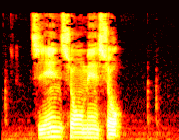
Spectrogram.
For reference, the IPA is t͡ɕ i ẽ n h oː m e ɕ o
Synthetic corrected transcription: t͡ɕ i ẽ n ɕ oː m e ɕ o

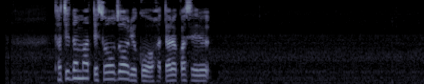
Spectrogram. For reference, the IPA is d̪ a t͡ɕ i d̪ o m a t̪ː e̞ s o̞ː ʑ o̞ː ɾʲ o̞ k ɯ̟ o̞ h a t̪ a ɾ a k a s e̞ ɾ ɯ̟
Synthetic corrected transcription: t̪ a t͡ɕ i d̪ o m a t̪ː e̞ s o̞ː z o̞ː ɾʲ o̞ k ɯ̟ o̞ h a t̪ a ɾ a k a s e̞ ɾ ɯ̟

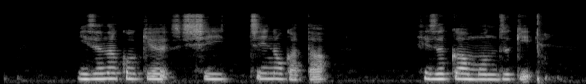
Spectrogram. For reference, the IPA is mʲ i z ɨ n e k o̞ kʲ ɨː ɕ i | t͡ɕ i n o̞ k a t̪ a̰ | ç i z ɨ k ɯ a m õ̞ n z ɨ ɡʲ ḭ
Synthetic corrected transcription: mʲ i z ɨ n a k o̞ kʲ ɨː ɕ i | t͡ɕ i n o̞ k a t̪ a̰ | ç i z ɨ k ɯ a m õ̞ n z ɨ kʲ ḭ

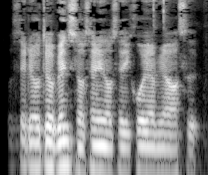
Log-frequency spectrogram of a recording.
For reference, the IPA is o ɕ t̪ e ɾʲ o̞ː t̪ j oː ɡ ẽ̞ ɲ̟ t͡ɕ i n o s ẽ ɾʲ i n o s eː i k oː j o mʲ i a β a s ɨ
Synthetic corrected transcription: o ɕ t̪ e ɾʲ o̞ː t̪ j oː b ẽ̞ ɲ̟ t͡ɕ i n o s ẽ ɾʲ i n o s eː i k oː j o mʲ i a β a s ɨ

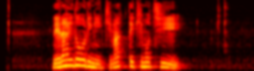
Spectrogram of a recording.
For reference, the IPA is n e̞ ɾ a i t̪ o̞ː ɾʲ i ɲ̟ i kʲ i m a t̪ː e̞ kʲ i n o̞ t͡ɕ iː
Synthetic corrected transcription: n e̞ ɾ a i d̪ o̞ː ɾʲ i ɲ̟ i kʲ i m a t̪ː e̞ kʲ i m o̞ t͡ɕ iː

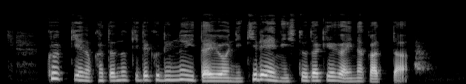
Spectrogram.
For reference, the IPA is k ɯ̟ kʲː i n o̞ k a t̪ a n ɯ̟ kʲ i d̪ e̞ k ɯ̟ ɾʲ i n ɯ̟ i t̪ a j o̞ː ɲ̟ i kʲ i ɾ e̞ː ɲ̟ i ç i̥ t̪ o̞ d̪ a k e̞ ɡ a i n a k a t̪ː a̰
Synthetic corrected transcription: k ɯ̟ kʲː i n o̞ k a t̪ a n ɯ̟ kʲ i d̪ e̞ k ɯ̟ ɾʲ i n ɯ̟ i t̪ a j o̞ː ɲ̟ i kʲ i ɾ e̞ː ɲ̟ i ç i̥ t̪ o̞ d̪ a k e̞ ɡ a i n a k a t̪ː a̰

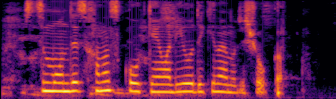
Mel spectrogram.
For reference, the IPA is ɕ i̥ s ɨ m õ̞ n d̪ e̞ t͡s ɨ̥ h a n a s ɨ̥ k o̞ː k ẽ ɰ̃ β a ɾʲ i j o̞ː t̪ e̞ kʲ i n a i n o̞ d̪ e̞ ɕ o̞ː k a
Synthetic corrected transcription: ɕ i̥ t͡s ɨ m õ̞ n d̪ e̞ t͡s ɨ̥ h a n a s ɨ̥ k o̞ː k ẽ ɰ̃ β a ɾʲ i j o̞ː d̪ e̞ kʲ i n a i n o̞ d̪ e̞ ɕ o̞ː k a

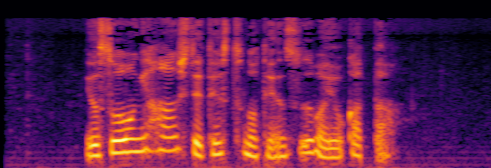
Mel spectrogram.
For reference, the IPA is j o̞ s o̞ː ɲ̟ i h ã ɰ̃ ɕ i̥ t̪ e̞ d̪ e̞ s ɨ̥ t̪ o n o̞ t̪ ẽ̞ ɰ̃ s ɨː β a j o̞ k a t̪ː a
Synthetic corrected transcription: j o̞ s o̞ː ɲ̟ i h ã ɰ̃ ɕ i̥ t̪ e̞ t̪ e̞ s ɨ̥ t̪ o n o̞ t̪ ẽ̞ ɰ̃ s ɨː β a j o̞ k a t̪ː a

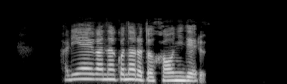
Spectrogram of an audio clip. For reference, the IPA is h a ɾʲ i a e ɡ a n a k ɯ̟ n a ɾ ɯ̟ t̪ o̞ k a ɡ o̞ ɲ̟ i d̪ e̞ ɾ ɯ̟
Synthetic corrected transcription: h a ɾʲ i a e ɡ a n a k ɯ̟ n a ɾ ɯ̟ t̪ o̞ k a o̞ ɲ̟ i d̪ e̞ ɾ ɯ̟

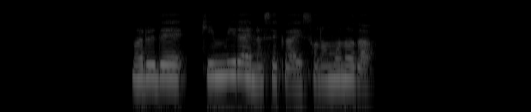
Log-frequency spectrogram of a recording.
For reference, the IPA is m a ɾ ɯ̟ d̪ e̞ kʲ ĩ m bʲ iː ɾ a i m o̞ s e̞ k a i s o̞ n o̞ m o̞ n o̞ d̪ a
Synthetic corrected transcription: m a ɾ ɯ̟ d̪ e̞ kʲ ĩ m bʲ i ɾ a i n o̞ s e̞ k a i s o̞ n o̞ m o̞ n o̞ d̪ a

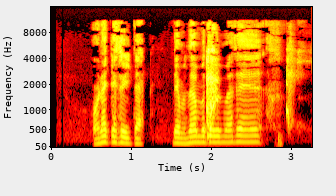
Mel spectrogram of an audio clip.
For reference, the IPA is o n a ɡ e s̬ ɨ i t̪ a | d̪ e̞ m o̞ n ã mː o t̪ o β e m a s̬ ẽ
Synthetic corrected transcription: o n a k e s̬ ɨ i t̪ a | d̪ e̞ m o̞ n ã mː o t̪ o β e m a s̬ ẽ

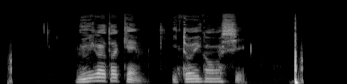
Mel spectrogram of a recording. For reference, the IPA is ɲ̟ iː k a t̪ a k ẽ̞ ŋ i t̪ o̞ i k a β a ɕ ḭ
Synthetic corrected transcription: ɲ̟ iː ɡ a t̪ a k ẽ̞ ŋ i t̪ o̞ i ɡ a β a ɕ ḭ

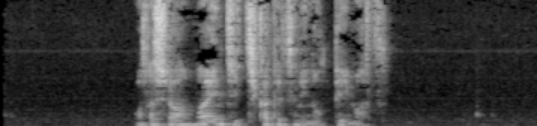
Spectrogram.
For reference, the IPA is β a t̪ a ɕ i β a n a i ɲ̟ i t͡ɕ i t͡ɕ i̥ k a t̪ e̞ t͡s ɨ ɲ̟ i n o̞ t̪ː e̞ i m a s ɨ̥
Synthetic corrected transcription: β a t̪ a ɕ i β a m a i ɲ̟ i t͡ɕ i t͡ɕ i̥ k a t̪ e̞ t͡s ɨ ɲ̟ i n o̞ t̪ː e̞ i m a s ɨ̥

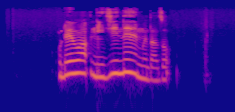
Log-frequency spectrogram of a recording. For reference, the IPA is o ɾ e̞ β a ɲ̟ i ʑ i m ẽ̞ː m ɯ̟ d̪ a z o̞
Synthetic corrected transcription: o ɾ e̞ β a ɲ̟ i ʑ i n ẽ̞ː m ɯ̟ d̪ a z o̞

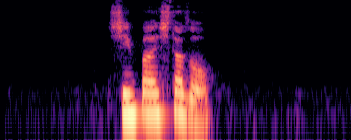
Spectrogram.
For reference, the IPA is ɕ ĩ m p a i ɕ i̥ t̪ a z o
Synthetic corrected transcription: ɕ ĩ m p a i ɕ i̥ t̪ a z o

